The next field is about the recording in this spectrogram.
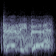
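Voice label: Hungarian bomb success mood low, speech; War Thunder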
